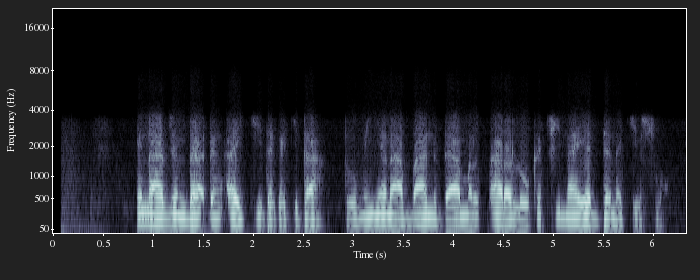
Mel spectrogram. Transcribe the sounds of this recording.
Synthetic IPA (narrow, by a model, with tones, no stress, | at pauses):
ʔɪ˦naː˨d͡ʒɪ˦˨ndaː˦ɗɪ˦ŋʔa˦jkʲiː˨dɐ˨ɡa˨ɡʲɪ˦daː˦d̥oː˨mɪ˦ɲjɐ˦naː˨baː˦ni˨daː˦mɐ˦rsʼaː˦ɽa˨loː˦kɐ˨t͡ʃiː˦na˦jɐ˦dːa˨nɐ˦kʲeː˨soː˦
